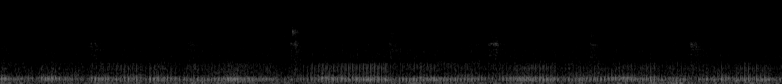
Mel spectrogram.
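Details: Sibling kittens grooming each other, a steady low rumbling purr running throughout with soft rhythmic pulsing, broken by faint clicks and licking sounds.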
